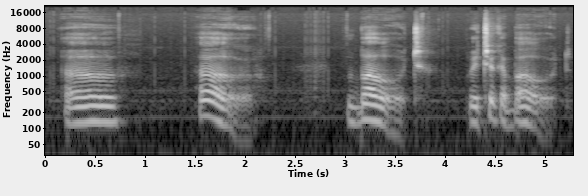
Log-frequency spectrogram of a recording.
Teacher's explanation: The lips are rounded and your tongue is in the midback.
